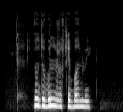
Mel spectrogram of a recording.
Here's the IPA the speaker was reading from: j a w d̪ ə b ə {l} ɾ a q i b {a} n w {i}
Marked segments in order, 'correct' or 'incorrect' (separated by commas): correct, incorrect, correct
